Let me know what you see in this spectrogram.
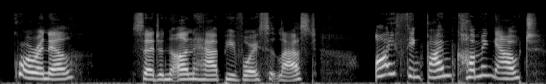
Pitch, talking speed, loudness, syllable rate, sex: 280 Hz, 130 wpm, -16 LUFS, 4.5 syllables/s, female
